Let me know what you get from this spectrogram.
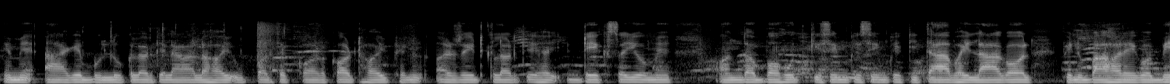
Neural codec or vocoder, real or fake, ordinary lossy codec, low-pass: none; real; none; none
